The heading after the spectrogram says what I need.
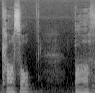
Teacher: I pronounce words spelled with an a-, often as ar-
